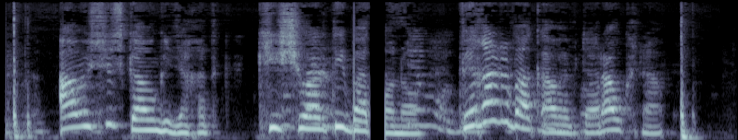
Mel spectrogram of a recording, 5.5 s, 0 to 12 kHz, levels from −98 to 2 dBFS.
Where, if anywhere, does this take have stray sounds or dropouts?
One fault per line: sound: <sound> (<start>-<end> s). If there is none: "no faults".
sound: dropout (2.8-2.9 s)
